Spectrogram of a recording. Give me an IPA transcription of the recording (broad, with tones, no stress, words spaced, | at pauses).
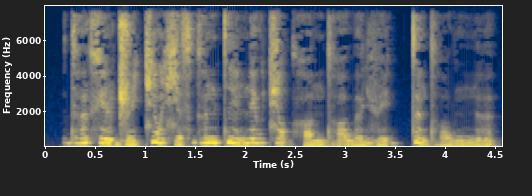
dʱə̃˥xe˥˧ɖ͡ʐe˧ t͡ɕɔ̃˥˧ɕə˨˩˦sɡʱə̃˥ntʲẽ˥˧ ne˥wt͡ɕɔ˥˧ɡhɒ˧n dʱɒ˧wə˨˩˦jve˨˩˦ɡtːə̃˥˧ dʱɔ˨˩˦wnːə̃˨˩˦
